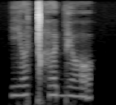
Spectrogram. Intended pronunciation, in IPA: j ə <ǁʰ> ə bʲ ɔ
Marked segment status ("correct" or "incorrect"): incorrect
